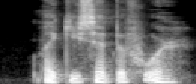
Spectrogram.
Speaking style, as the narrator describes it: Kira murmured

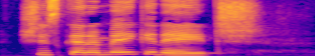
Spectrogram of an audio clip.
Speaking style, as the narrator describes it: Louis shouts back

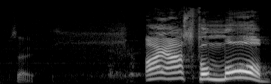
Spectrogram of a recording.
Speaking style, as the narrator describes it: bellowed Pig in dismay

